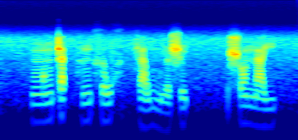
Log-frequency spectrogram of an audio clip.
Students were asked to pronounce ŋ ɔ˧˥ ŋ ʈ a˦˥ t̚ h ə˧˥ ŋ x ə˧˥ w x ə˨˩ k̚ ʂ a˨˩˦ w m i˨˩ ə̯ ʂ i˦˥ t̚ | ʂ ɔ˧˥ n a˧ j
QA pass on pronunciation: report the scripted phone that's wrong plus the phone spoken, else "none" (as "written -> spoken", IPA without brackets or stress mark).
none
